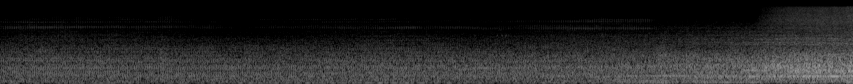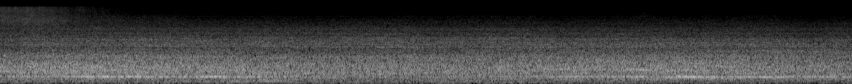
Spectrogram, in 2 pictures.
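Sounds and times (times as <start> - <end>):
train passing at speed: 6.2 - 17.0
wheels rushing on rail: 6.2 - 17.0.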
